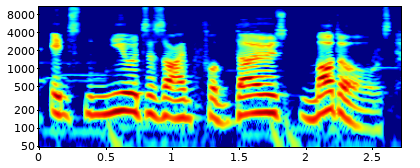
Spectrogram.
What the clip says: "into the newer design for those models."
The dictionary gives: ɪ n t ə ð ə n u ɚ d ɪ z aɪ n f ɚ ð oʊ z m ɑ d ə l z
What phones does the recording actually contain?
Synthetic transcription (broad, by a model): ɪ n t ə ð ə n u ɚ d ɪ z aɪ n f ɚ ð oʊ z m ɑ d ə l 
